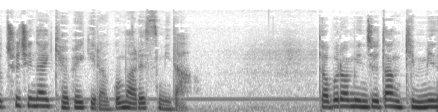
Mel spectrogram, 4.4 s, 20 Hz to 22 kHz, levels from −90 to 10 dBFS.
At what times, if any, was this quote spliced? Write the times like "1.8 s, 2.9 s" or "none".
3.2 s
